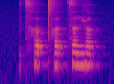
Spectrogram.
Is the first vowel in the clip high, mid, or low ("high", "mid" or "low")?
low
